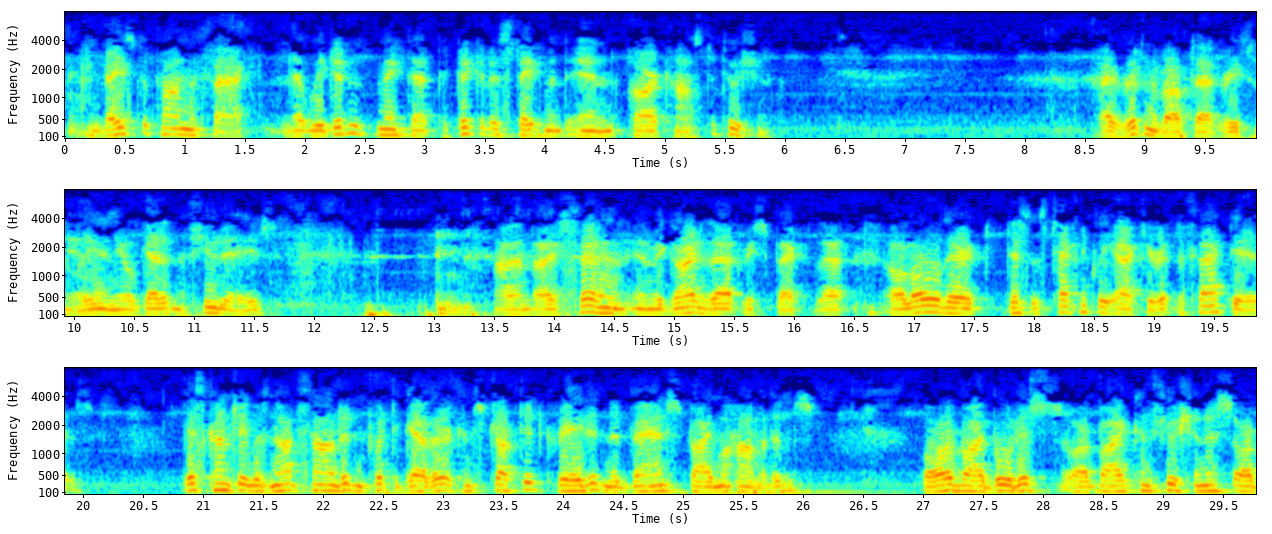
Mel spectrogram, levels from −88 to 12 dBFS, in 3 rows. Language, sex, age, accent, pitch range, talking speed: English, male, 70-89, American, 115-140 Hz, 135 wpm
